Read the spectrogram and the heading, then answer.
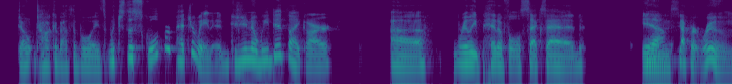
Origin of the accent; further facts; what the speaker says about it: Texas, United States; we grew up in Texas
